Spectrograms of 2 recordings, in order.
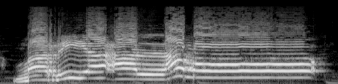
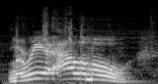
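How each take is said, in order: First: The name is yelled out loudly with flair. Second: The name is read out at normal volume.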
